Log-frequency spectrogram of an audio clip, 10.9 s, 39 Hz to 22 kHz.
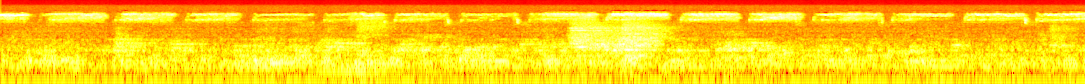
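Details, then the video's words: Pallid swift chicks begging for food at a nest in Jerez de la Frontera, Spain, 8 September 2022, from a live nest camera. Faint, high, buzzy hissing notes repeat steadily about every three-quarters of a second, over a low background murmur. "CHICKS ASKS FOOD.VENCEJO"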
